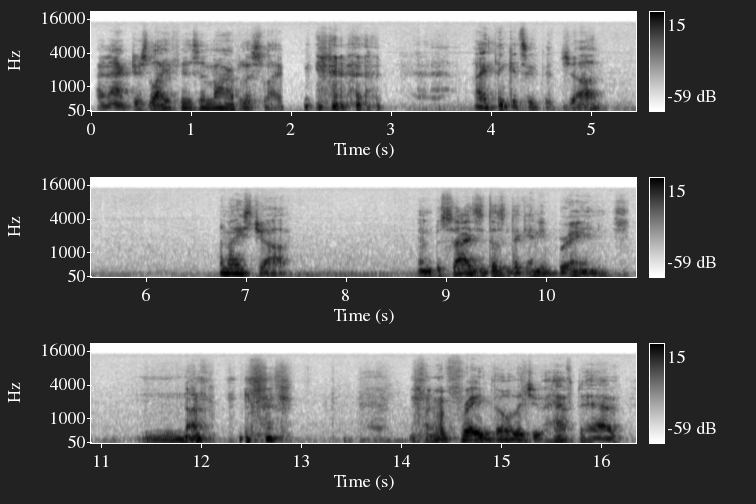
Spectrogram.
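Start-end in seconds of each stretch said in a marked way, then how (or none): 2.1-2.9 quiet, breathy little laugh; soft chuckle. Real, not acted. Chuckles at own remark. 12.2-12.9 brief breathy laugh; a little chuckle at your own joke; short chuckle. Real, not acted. Laughs after his joke.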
